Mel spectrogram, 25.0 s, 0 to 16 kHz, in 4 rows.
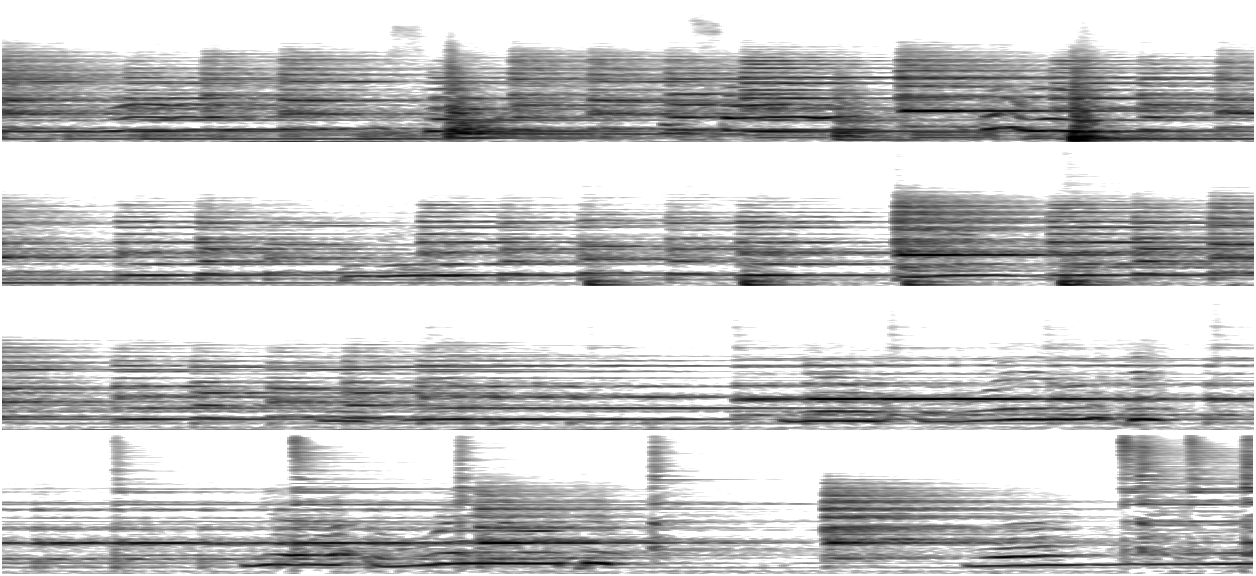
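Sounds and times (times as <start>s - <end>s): lo-fi improvised band music: 0.0s - 25.0s
cymbal hits: 18.5s - 25.0s.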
